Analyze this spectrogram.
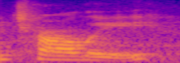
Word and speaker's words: Charlie: one to call me Charlie instead of Charlotte giving it a soft French note Charlie emphasis on both syllables it was rose of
